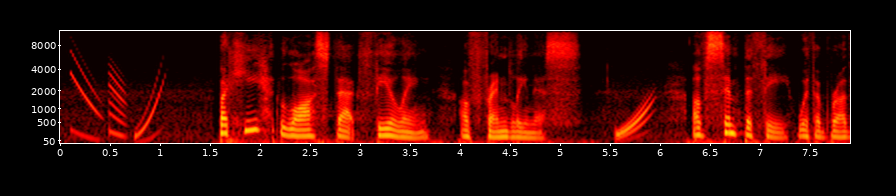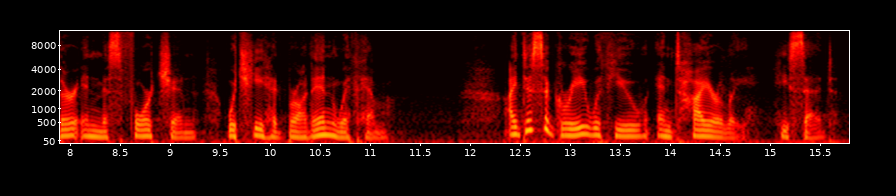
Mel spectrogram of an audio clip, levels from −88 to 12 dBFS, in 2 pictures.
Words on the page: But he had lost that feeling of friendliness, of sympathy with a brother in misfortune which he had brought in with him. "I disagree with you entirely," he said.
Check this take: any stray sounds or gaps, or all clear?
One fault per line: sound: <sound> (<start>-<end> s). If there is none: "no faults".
sound: chirp (0.1-1.1 s)
sound: chirp (5.6-6.0 s)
